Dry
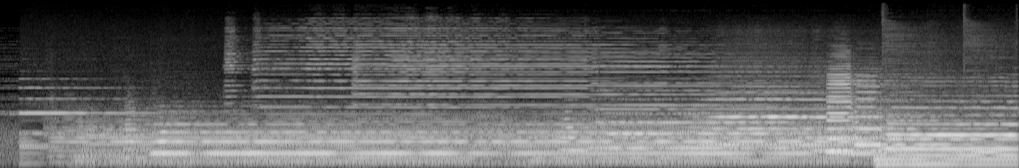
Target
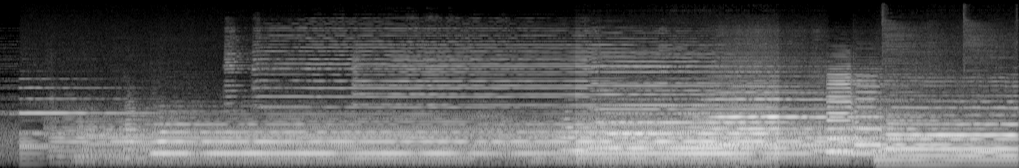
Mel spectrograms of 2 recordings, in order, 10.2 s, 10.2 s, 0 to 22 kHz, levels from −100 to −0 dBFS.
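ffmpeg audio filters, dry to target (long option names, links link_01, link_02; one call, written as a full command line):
ffmpeg -i in.wav -filter_complex "[0:a]acrossover=split=4800[link_01][link_02];[link_02]acompressor=threshold=-46dB:ratio=4:attack=1:release=60[link_03];[link_01][link_03]amix=inputs=2:normalize=0,highpass=200,asettb=1/sr,asplit=3[link_04][link_05][link_06];[link_04]atrim=end=5.764[link_07];[link_05]atrim=start=5.76:end=7.8,asetpts=PTS-STARTPTS,afade=type=in:duration=0.004:curve=qsin,afade=type=out:start_time=2.036:duration=0.004:curve=qsin,acontrast=53[link_08];[link_06]atrim=start=7.796[link_09];[link_07][link_08]acrossfade=duration=0.004:curve1=hsin:curve2=qsin[link_10];[link_10][link_09]acrossfade=duration=0.004:curve1=qsin:curve2=hsin" out.wav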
